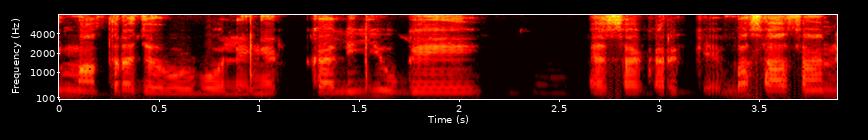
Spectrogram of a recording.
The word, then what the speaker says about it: कलियुग: दिन बता रहा था कुछ लोग क्या बोलते कलयुग जैसे कलयुग कह देते कलयुग नहीं होता कलियुग कली हर स्वीकार की मात्रा जरूर बोलेंगे कलियुगे ऐसा करके बस आसान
